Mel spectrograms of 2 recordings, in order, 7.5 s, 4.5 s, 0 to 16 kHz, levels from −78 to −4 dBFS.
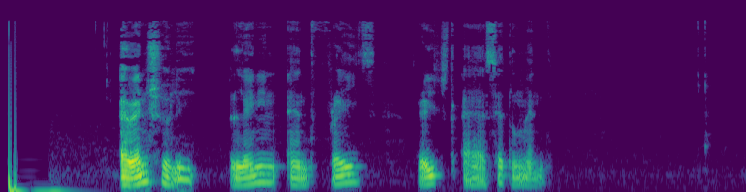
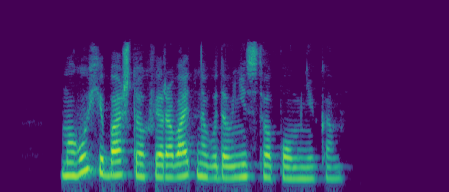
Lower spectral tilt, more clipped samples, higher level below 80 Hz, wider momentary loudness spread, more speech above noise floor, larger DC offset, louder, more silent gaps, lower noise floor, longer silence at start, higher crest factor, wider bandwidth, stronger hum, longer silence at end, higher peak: about the same, -6 dB/octave vs -5 dB/octave; neither; first, -44 dBFS vs -64 dBFS; first, 19 LU vs 12 LU; second, 48 dB vs over 71 dB; neither; second, -22 LUFS vs -19 LUFS; neither; second, -70 dBFS vs under -90 dBFS; second, 0.1 s vs 0.6 s; about the same, 22 dB vs 18 dB; first, 11.5 kHz vs 8 kHz; neither; first, 2 s vs 1.05 s; about the same, 0 dBFS vs -2 dBFS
